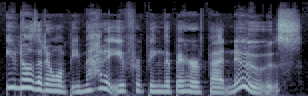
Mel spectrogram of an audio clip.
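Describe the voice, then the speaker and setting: A woman's voice: mid-range voice, very animated, fairly quick, dark tone, dry recording, natural voice. A woman playing a proud but easily flustered, lovesick young supervillain in an affectionate, dramatic ASMR roleplay. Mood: curious, concerned.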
